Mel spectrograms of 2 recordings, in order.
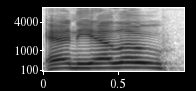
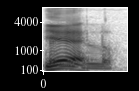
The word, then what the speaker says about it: Aniello: Am I pronouncing your name right, Aniello? Yeah, hello. Thank you for taking my call. Yeah, it's Aniello. Say it again. Aniello. That's my name.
